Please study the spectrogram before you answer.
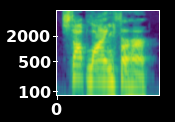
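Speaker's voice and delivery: accusing mother. A narrator's reading. Mother scolds child for covering for sister, accusing.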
